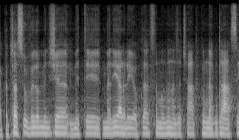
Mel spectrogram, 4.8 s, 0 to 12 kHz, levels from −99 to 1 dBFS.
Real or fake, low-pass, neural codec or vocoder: fake; 10.8 kHz; codec, 16 kHz in and 24 kHz out, 0.4 kbps, LongCat-Audio-Codec, two codebook decoder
